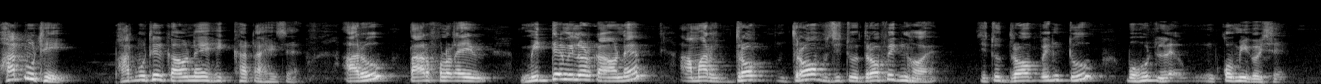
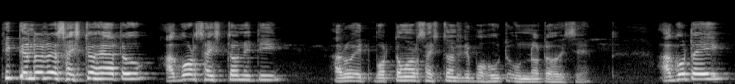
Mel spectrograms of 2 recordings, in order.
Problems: constant background noise, background conversations at intervals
